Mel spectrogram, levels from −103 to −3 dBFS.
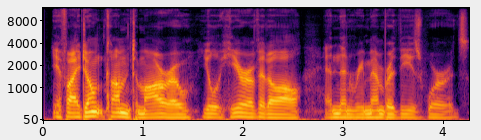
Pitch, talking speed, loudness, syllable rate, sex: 105 Hz, 225 wpm, -18 LUFS, 5.2 syllables/s, male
